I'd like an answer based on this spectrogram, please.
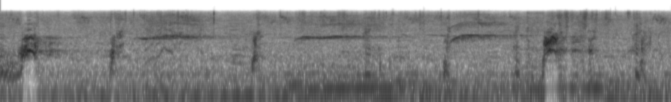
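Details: Dog that dislikes trash bags, barking at one: scattered sharp barks at the start and end, between them long level whining tones, over a steady low rumble.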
